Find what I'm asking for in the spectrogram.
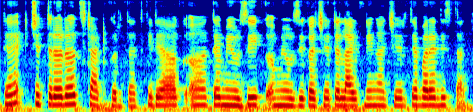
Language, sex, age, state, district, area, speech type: Goan Konkani, female, 30-45, Goa, Quepem, rural, spontaneous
